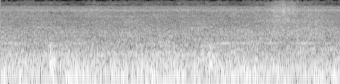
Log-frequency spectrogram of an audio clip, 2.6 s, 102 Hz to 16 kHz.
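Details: LG DLE4801W dryer, customer complaint it kept running after the cycle ended (suspected stuck control board relay); tested in the shop. Steady low drum rumble, even tumbling hum, no knocks or squeals: runs normally.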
